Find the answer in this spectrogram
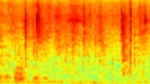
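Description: A faint, low cooing bird call, once early on, over quiet room hum.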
